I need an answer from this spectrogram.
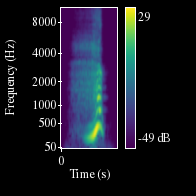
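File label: Vox Casting Japanese; Glenwys; kingsraid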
